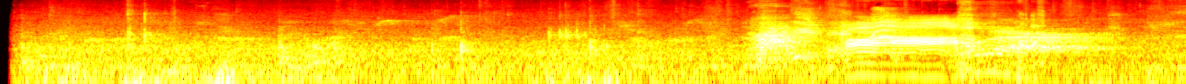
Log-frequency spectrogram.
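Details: Shiba Inu puppies playing energetically in the morning; after a stretch of low background noise, a loud, wavering, whining yelp rises near the end and fades out.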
